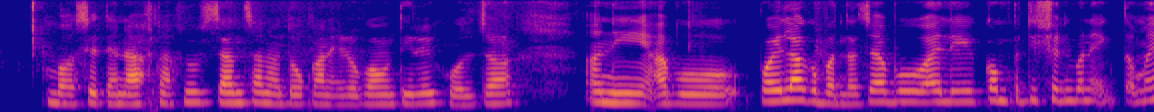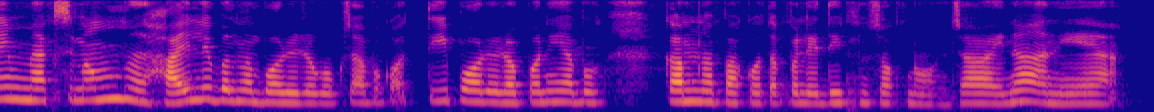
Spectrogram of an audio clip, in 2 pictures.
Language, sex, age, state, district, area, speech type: Nepali, female, 18-30, West Bengal, Darjeeling, rural, spontaneous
